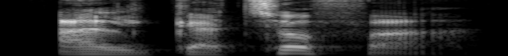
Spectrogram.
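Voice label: "alcachofa", Spanish, male; mekanta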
